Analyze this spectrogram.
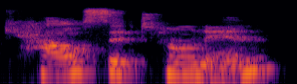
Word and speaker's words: calcitonin: blood right we have calcitonin the best way to remember this is it rhymes with bone in okay so calcitonin bone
